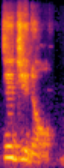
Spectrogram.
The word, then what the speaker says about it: digital: computerized way that's called digital so when I know I'm sorry I don't know how to pronounce okay it's that pesky genie making the J sound digital digital so digital is it's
